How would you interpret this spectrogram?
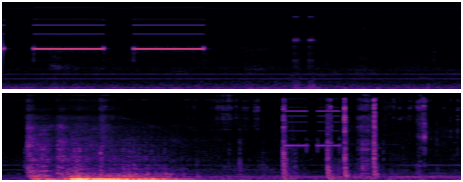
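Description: Door chimes, then a single short burst of cranking that never catches and a few clunks; engine cranks but will not start.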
